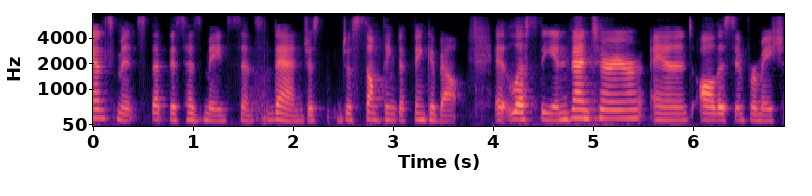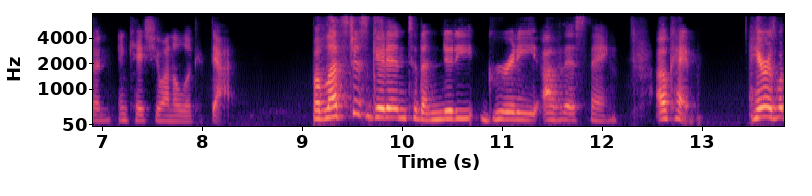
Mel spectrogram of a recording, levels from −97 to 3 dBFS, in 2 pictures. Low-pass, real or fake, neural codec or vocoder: 7.2 kHz; fake; codec, 16 kHz, 1 kbps, X-Codec, WavLM features, trained on Multilingual LibriSpeech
